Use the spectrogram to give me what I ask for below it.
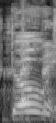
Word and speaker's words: Doge: How is it pronounced? Doge.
